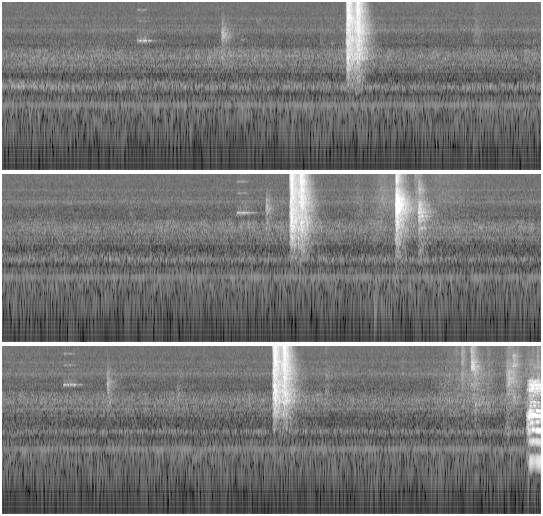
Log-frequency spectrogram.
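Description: DSLR camera shutter firing four times, sharp single clicks several seconds apart, with a few fainter clicks and faint short high beeps between them, over a steady low room hum.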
